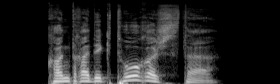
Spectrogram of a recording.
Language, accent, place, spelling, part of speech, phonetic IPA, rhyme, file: German, Germany, Berlin, kontradiktorischster, adjective, [kɔntʁadɪkˈtoːʁɪʃstɐ], -oːʁɪʃstɐ, De-kontradiktorischster.ogg
- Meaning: inflection of kontradiktorisch: 1. strong/mixed nominative masculine singular superlative degree 2. strong genitive/dative feminine singular superlative degree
